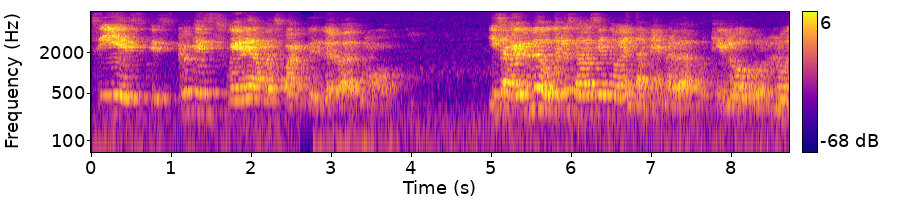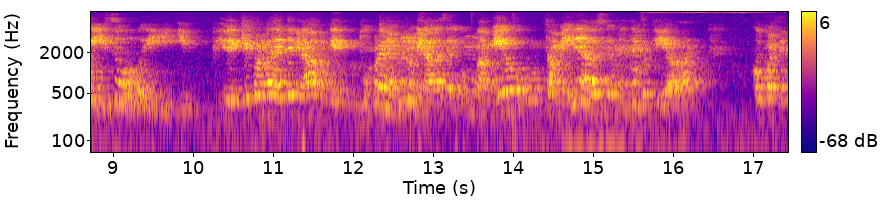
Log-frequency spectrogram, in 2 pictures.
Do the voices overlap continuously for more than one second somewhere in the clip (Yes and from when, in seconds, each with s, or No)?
No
